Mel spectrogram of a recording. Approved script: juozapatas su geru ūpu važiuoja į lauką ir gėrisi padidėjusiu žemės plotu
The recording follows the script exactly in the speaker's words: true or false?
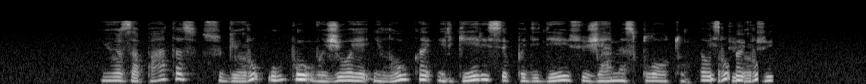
false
